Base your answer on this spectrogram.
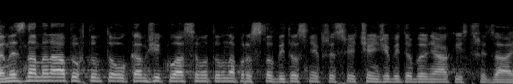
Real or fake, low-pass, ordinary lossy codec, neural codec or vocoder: real; 7.2 kHz; Opus, 16 kbps; none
